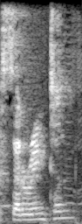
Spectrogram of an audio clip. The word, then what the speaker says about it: Setterington: Let's just got the award, Mark Setterington. Am I saying that right, Setterington? – You are, very good.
